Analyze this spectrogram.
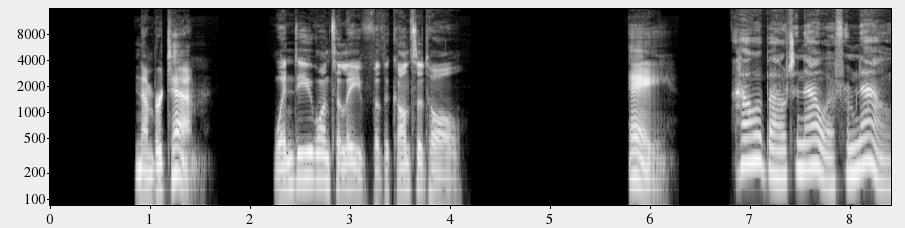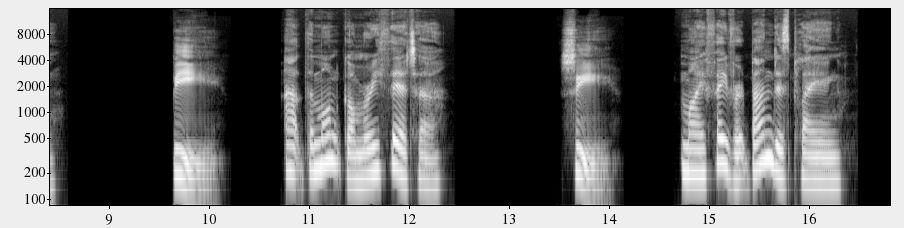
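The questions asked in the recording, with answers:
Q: When do you want to leave for the concert hall?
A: A: How about an hour from now?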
